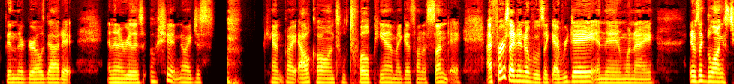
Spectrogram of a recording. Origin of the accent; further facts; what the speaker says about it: California, United States; I'm from California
